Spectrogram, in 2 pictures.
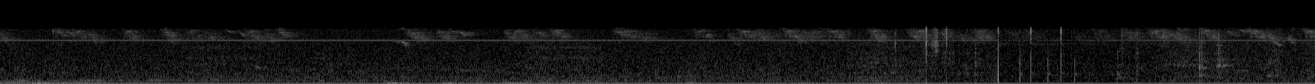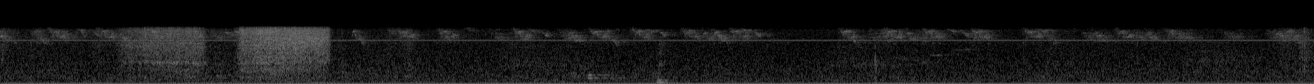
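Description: Small birds chirping again and again in the background, with a faint steady high whine underneath. Near the middle come two loud hissing bursts, about a second each, one straight after the other.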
